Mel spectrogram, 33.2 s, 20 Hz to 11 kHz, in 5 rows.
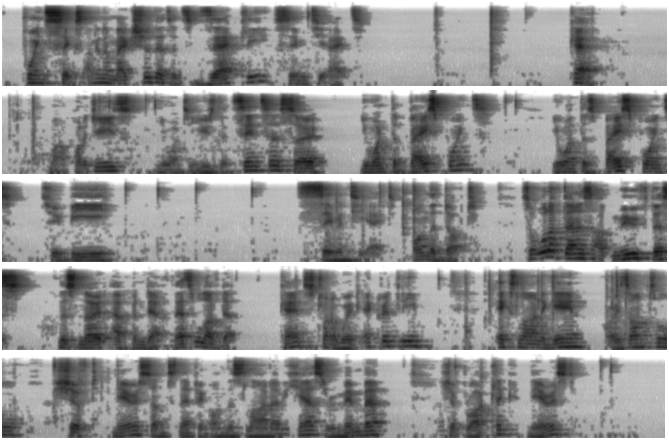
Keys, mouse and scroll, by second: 3.0 click, 4.2 Delete, 4.7 Return, 6.8 ctrl+z, 7.7 click, 8.2 click, 11.7 click, 14.8 click, 15.8 click, 16.5 typing, 17.3 Return, 21.6 middle click, 22.0 middle click, 22.1 Escape, 22.4 Escape, 22.5 middle click, 22.9 middle click, 23.0 middle click, 23.5 middle click, 24.3 middle click, 24.8-26.0 typing, 27.2 shift+right click, 27.6 n, 32.7 click.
